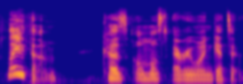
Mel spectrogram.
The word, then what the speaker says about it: Latham: block-party story hey Nikki abrooke its Laurie Latham pronounced Latham because almost everyone gets it wrong the first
